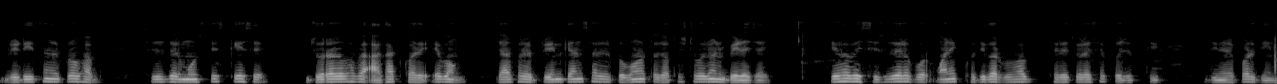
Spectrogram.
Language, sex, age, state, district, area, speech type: Bengali, male, 30-45, West Bengal, Nadia, rural, spontaneous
